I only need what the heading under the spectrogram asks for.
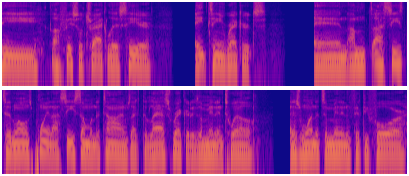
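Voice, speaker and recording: Recorded dry with no echo against a quiet background, a man speaks at a moderate pace and a fairly low pitch. His intonation is monotone and flat, and his loudness stays very even. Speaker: hip hop podcast panelist; podcast host. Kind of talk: casual chat. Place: studio. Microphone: studio mic.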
